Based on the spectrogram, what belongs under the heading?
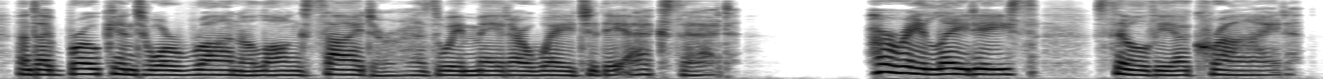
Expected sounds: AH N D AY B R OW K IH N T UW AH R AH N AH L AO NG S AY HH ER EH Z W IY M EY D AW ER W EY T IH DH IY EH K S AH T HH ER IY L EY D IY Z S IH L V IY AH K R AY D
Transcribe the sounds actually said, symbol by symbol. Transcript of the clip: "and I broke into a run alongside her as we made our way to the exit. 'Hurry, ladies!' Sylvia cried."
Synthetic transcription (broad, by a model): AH N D AY B R OW K IH N T UW AH R AH N AH L AO NG S AY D ER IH Z W IY M EY D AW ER W EY T IH DH IY EH K S AH T HH ER IY L EY D IY Z S IH L V IY AH K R AY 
